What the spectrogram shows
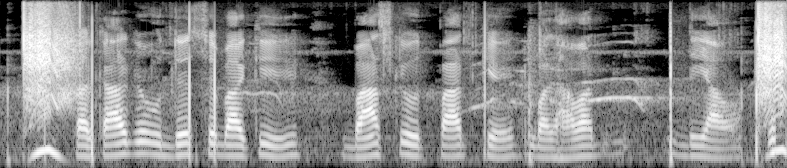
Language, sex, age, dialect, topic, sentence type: Bhojpuri, male, 18-24, Southern / Standard, agriculture, statement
